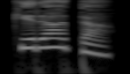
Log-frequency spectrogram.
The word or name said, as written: ಘ್ರಾತ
